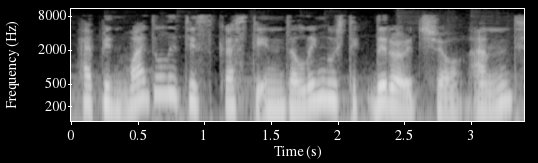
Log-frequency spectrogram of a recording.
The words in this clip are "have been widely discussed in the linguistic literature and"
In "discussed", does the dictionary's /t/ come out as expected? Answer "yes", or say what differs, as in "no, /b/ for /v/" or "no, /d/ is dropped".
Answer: yes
